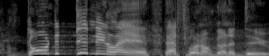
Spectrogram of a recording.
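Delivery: high, loud ad-style cheer; excited winner. Pretend. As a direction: shout it like a champion's ad. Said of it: "you expect him to say".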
